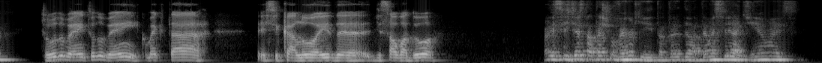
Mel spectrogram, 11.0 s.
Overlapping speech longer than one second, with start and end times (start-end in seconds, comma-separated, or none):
none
